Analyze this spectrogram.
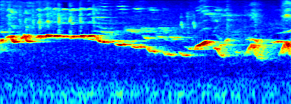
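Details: Morning song of a white-rumped shama kept at a breeding farm in Bogor, in its aviary: a long steady whistle sliding slowly downward, then swooping, rich warbled notes rising and falling.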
